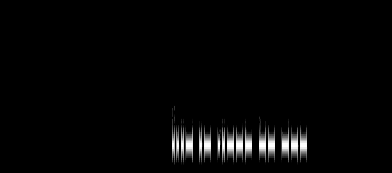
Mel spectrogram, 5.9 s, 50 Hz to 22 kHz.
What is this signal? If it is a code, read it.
Morse code, heard as a keyed tone, about 36 wpm, 690 Hz. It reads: VA2MO
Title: DXCC-100 Call Signs - 5 Characters - Repeated 3x - 35wpm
